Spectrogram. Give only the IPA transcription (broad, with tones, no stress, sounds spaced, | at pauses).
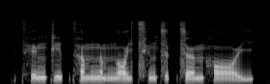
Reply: t̪ʰ ɪ˨ ŋ k iː˧ p̚ t̪ʰ ɐ˧ m n̪ ɐ˨˩ m n̪ ɔː˨˥ j t͡sʰ ɪ˨˩ ŋ t͡s ɵ˥ t̚ s œː˨˥ m h ɔː˨˩ j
